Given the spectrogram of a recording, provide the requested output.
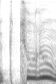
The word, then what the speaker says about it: Cthulhu: Ouais, et puis on va causer aussi pas mal le Cthulhu, moi je prononce comme ça. – Alors nous, moi c'est Cthulhu.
